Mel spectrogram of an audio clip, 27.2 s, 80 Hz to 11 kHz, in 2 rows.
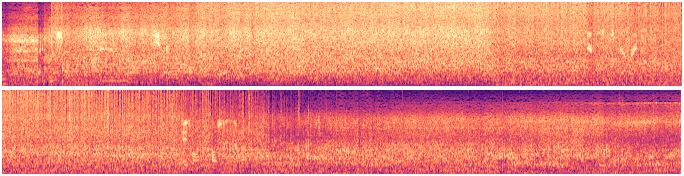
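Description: SpaceX Falcon rocket launch for the NROL-167 reconnaissance satellite mission just after ignition: a steady, faint, distant broadband roar that rumbles on without a break.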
